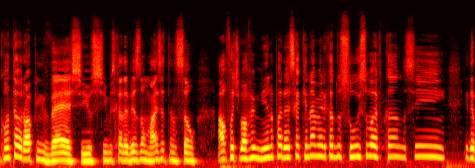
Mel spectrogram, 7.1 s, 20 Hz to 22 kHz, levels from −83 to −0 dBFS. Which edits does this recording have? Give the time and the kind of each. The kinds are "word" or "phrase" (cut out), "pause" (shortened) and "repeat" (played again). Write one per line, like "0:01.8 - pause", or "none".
none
